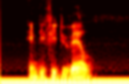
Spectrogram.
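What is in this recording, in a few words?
"individueel", Dutch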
